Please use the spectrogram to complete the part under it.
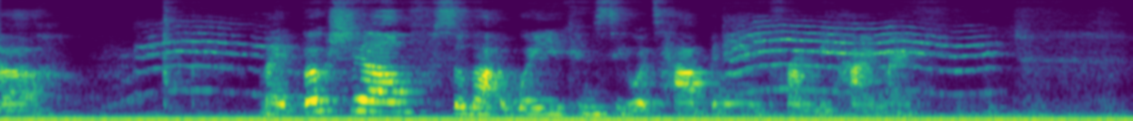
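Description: A house cat meows repeatedly, with drawn-out and wavering cries heard close by while a person talks over it indoors against a low steady hum.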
